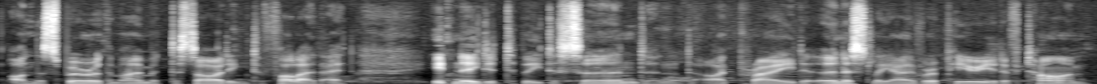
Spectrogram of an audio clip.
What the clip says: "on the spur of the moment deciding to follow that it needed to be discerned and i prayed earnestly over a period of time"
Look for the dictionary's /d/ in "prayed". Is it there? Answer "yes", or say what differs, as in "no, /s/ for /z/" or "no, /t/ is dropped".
yes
